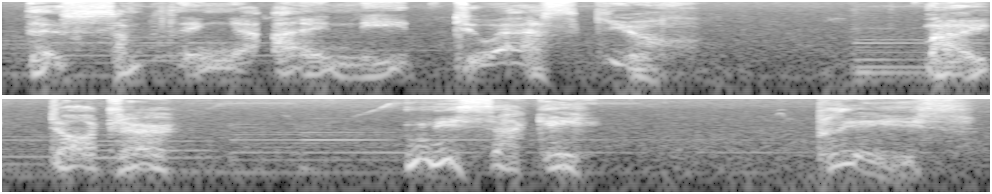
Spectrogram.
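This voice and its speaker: An actor playing a dying treasure hunter father, wistful and tender, with a breathy, halting delivery in a dramatic game cutscene. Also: a little high, full character voice. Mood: pleading, tender. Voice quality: breathy, gravelly. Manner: halting, labored speech. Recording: music under the voice.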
